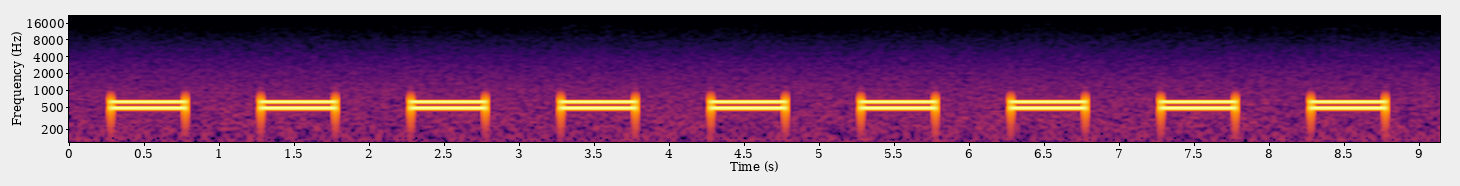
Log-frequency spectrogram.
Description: Telephone call progress tone (North American plan), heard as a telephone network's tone, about 480, 620 Hz, 0.5 s on and 0.5 s off. Busy tone.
